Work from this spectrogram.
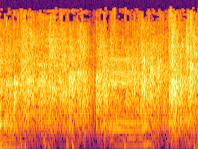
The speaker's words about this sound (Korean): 박수 한번 주세요!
